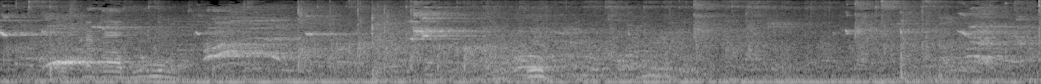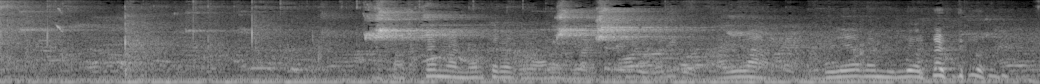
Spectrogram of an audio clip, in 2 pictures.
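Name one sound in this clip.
Table tennis balls click sharply off paddles and tables.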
